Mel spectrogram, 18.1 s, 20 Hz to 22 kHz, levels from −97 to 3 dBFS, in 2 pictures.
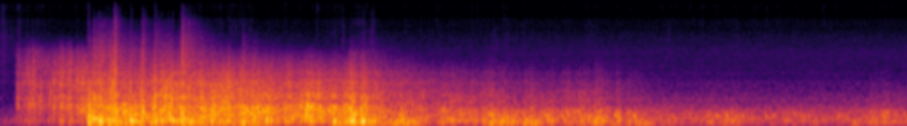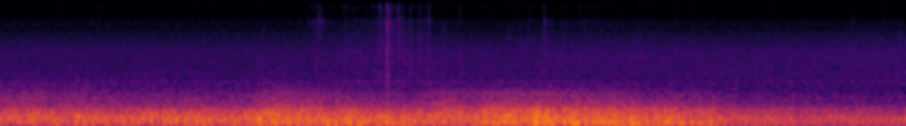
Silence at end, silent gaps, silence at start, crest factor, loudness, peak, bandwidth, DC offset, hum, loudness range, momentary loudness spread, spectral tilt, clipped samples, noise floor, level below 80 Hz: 0.05 s; none; 0.15 s; 22 dB; -19 LUFS; 0 dBFS; 8.6 kHz; under 0.1%; none; 20 LU; 24 LU; -8.5 dB/octave; under 0.1%; -43 dBFS; -40 dBFS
